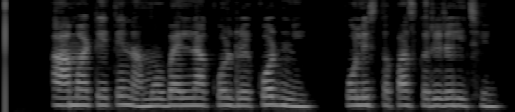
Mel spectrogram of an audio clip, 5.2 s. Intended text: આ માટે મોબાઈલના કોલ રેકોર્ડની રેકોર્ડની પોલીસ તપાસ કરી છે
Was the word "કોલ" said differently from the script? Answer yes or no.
no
